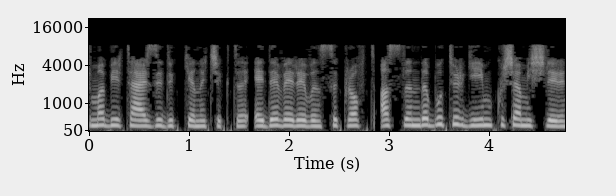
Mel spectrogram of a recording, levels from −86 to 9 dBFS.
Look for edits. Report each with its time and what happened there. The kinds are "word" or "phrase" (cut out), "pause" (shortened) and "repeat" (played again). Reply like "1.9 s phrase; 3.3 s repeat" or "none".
none

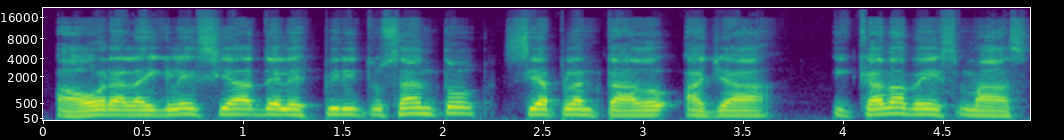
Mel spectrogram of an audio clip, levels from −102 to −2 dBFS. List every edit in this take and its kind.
2.2 s pause

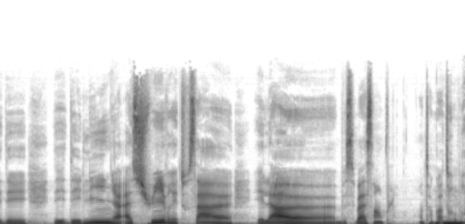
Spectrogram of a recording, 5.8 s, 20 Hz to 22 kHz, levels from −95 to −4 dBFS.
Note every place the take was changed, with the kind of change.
none

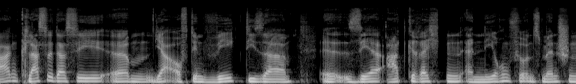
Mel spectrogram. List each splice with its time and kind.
3.1 s pause

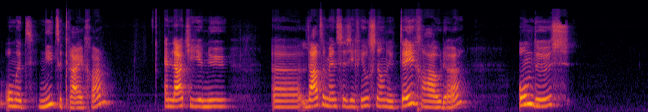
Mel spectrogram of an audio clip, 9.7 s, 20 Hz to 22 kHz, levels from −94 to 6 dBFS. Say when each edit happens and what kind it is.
none

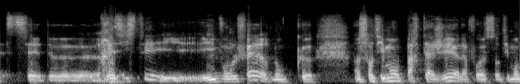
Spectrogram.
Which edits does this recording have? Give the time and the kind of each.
none

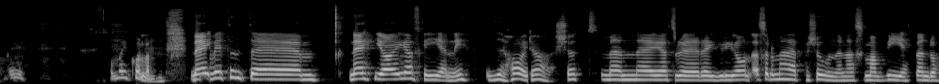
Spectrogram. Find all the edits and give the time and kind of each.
2.1 s word; 4.8 s pause; 5.3 s phrase; 6.8 s word

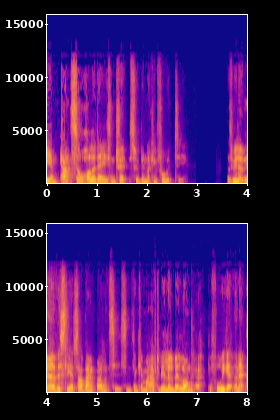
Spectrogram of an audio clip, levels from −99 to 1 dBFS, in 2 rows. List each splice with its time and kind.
none

